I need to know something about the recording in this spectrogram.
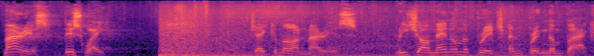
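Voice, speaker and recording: Steady roman commander, calm and in charge, long echo and noisy surroundings. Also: male voice, a little high. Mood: firm. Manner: measured, authoritative. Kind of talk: video game cutscene acting. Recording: noisy reverberant game ambience.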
